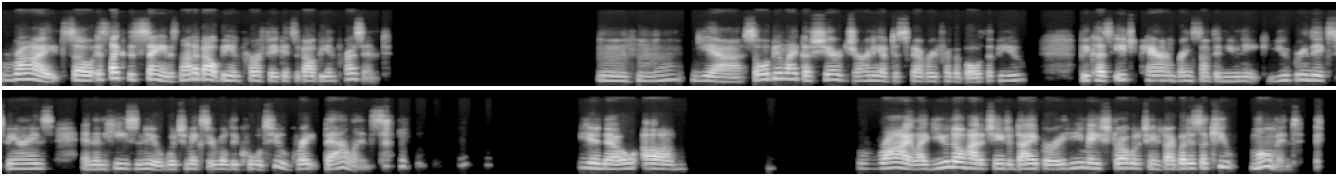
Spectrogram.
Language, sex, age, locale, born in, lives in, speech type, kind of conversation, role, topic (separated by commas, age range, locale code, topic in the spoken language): English, female, 30-34, en-US, United States, United States, conversation, advice, advisor, How should I prepare for a difficult conversation?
